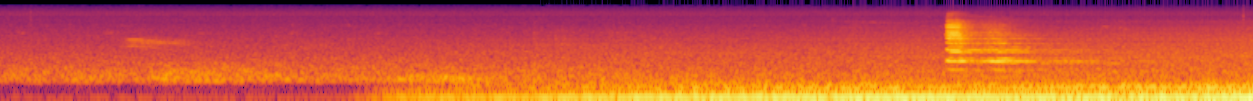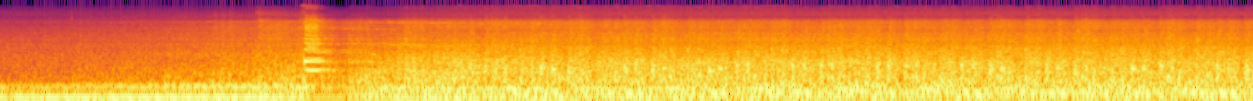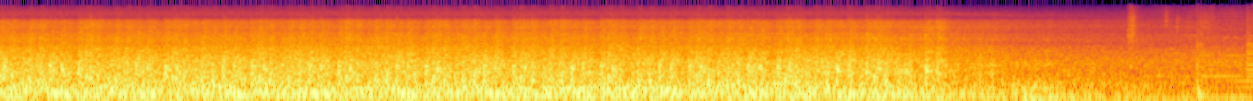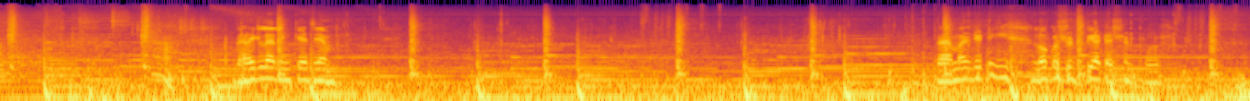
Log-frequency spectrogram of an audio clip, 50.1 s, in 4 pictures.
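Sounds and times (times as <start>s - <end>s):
locomotive engine rumble: 3.7s - 50.0s
train horn: 9.4s - 11.2s, 15.5s - 16.7s
wheels clattering on rail: 9.4s - 42.6s.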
